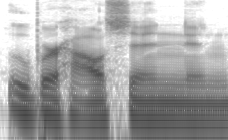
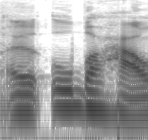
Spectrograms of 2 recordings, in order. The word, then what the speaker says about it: Oberhausen: I've spent time in Ham and Oberhausen and Stuttgart. You said it wrong. Oberhausen.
